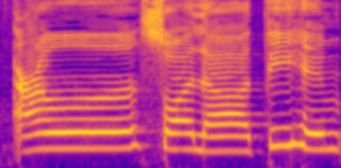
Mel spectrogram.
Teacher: عن پہ اخفا کا قاعدہ، نون غنہ کے بعد صاد آ رہا ہے، یہاں پہ غنہ ہوگا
